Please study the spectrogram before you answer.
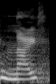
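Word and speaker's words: knight: कन्हाई लिखते हैं लेकिन जब हम उसका प्रनंसीएशन करते हैं उच्चारण करते हैं तो उसमें के साइलेंट होता है और नाईट बोला जाता है तो हिंदी ऐसी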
